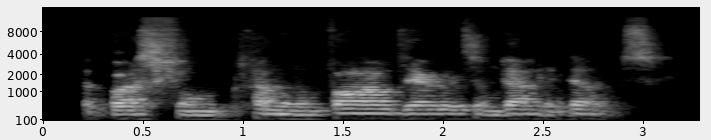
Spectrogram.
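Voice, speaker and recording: A man with a medium pitch talks, and audible room echo is heard around him. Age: 80s+. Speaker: business owner. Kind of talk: public comment at town meeting. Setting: town meeting room. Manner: shaky; reading prepared statement.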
